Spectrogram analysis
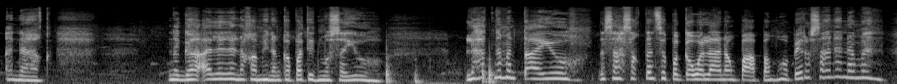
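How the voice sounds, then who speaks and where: An actress playing a gentle, worried Filipina mother in a radio drama, soothing and pleading. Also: fairly high pitch.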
